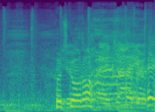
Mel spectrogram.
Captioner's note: laughing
